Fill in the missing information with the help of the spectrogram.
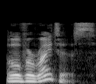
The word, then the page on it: ovaritis: British English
